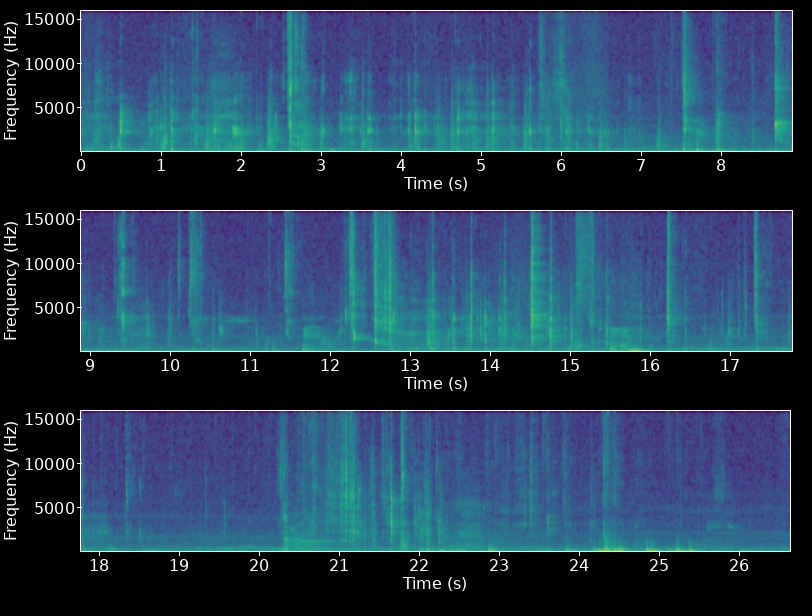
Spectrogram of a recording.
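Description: Close-miked chewing of marshmallow: wet mouth clicks and smacks, going on in irregular bursts.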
